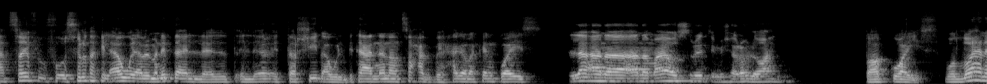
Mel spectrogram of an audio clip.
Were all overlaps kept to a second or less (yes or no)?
yes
